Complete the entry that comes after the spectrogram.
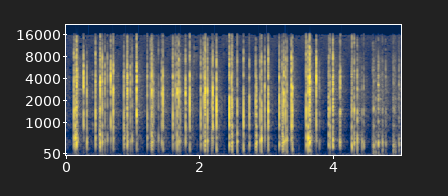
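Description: Fingertips and nails tap and scratch the sides of a hollow, rigid cardboard Guerlain gift box, printed in red and gold and held in the hands. Quick, dry taps in an irregular, rapid run give a hollow, papery knock centered in the low mids, with bright scratchy edges. Each tap dies away almost instantly.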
